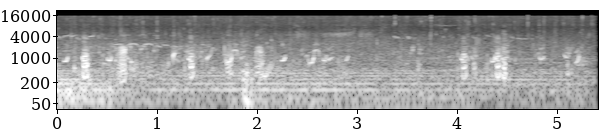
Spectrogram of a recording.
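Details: On Lough Neagh at Oxford Island, Ireland, ducks gathered about a swan family utter short rasping quacks, scattered singly and in pairs, loudest at the start and again after four seconds, over a low steady hum.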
